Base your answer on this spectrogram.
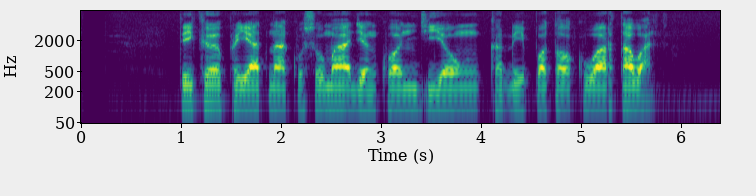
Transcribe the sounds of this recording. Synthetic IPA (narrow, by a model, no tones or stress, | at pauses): t̪ikəpɾiat̪̚nakusumad͡ʒɨŋkwɔɲd͡ʒiɔŋkɨrdipɔt̪ɔkuwart̪awa̰n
